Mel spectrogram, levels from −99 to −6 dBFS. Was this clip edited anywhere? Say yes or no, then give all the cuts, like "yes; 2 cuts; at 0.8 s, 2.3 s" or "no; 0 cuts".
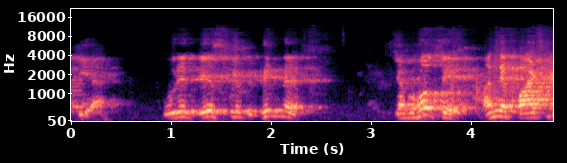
no; 0 cuts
